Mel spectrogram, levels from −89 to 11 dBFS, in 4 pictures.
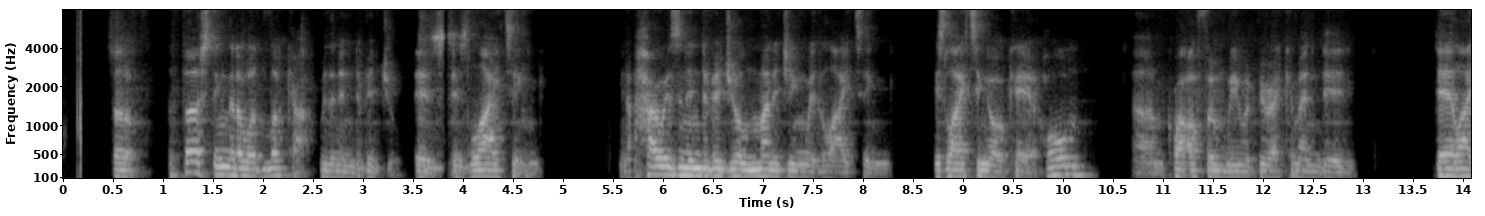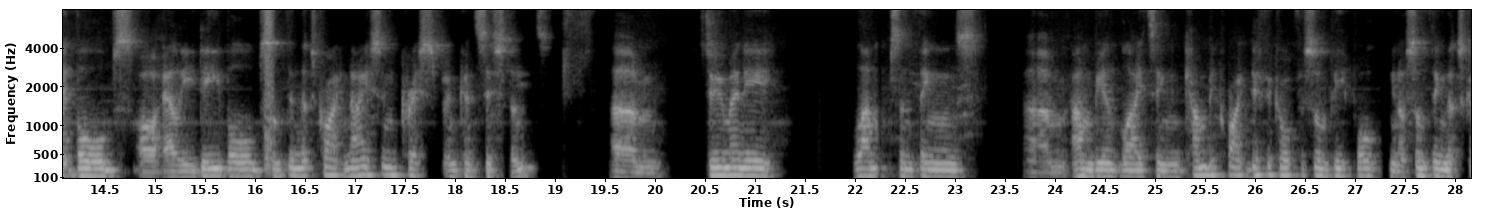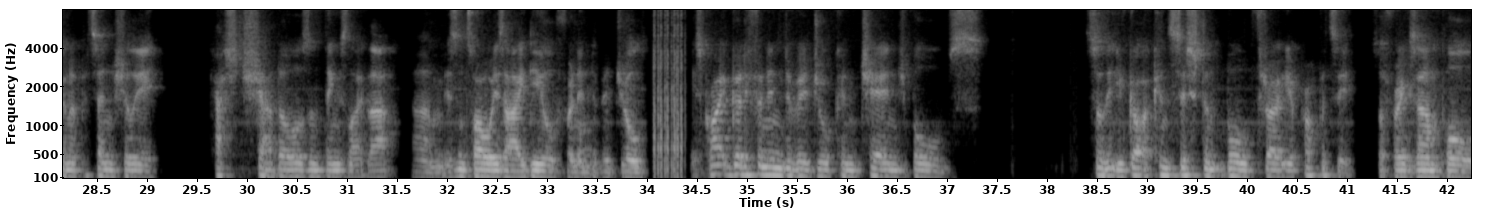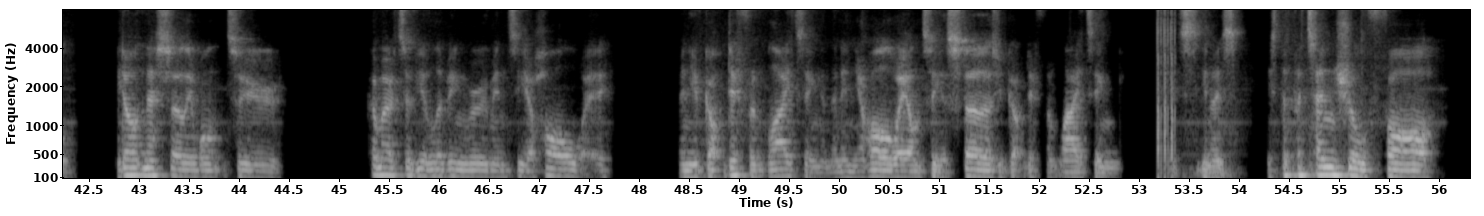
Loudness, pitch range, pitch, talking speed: -26 LUFS, 105-125 Hz, 115 Hz, 155 wpm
